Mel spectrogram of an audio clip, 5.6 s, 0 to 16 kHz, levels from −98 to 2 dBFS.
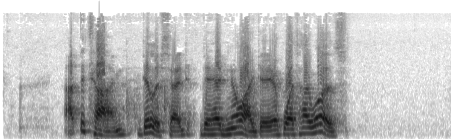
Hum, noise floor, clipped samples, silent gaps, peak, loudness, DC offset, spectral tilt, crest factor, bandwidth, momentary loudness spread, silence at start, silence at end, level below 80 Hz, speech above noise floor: none; -66 dBFS; under 0.1%; none; 0 dBFS; -12 LUFS; under 0.1%; -7.5 dB/octave; 14 dB; 11.5 kHz; 8 LU; 0.8 s; 1.35 s; -52 dBFS; 54 dB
